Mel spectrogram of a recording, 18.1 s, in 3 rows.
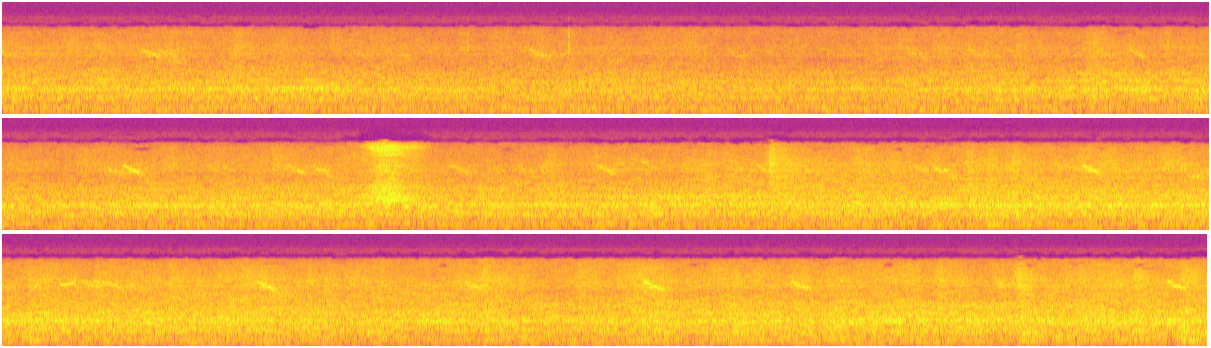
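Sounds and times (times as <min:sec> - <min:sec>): small birds chirping: 0:00.1 - 0:18.0
brief loud rasp: 0:07.8 - 0:08.2.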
